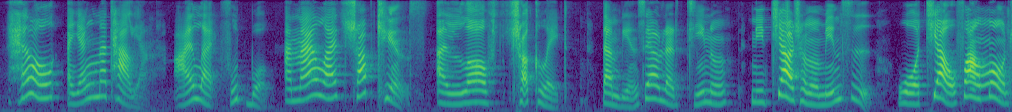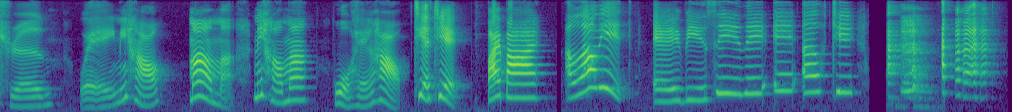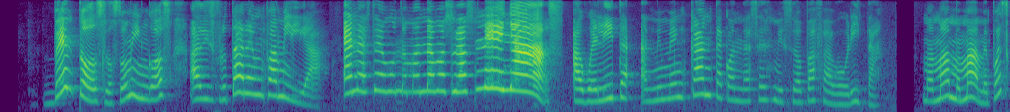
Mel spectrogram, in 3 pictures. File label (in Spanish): Inst solo voz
